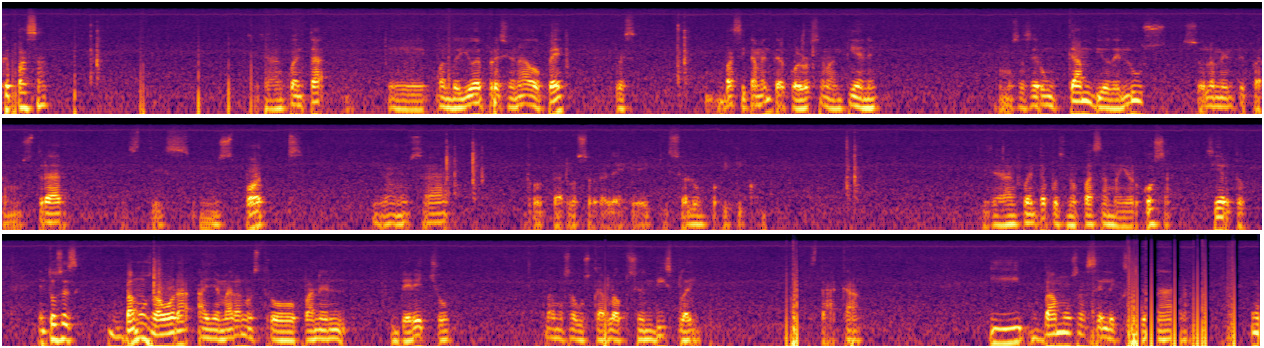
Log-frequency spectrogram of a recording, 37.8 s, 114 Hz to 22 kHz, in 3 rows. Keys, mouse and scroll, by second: 0.9 p, 5.6 Escape, 6.9 p, 8.2 Escape, 9.3 right click, 12.3 click, 13.4 scroll down 1, 13.9 scroll down 1, 14.4-15.7 middle drag, 17.1 r, 17.4 x, 18.7 click, 19.1 middle click, 21.1 p, 22.7 Escape, 26.8 n, 31.7 scroll down 2, 33.1 click, 33.7-34.1 scroll down 2, 34.2 scroll down 2, 37.5 click.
